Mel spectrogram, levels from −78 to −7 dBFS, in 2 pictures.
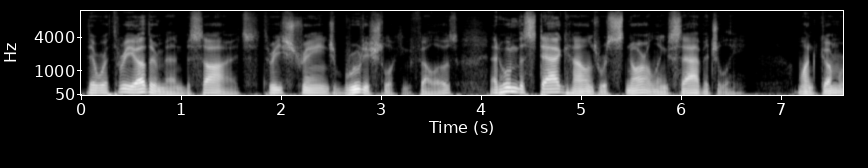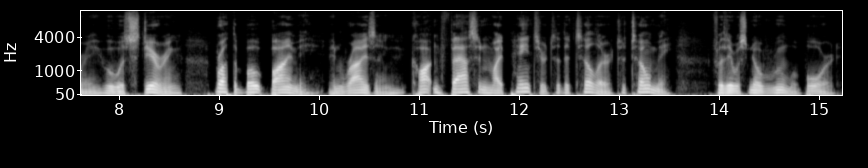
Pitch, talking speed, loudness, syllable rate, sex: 95 Hz, 175 wpm, -19 LUFS, 5.3 syllables/s, male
